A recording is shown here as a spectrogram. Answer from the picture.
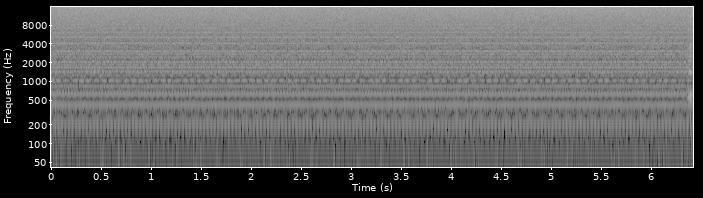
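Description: Steady electrical hum with a buzz of many overtones, unchanging throughout, with no other sound over it.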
